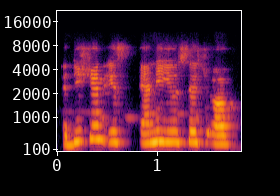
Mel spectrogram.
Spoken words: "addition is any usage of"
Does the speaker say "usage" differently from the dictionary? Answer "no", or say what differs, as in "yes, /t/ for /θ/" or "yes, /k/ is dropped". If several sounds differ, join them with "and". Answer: no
